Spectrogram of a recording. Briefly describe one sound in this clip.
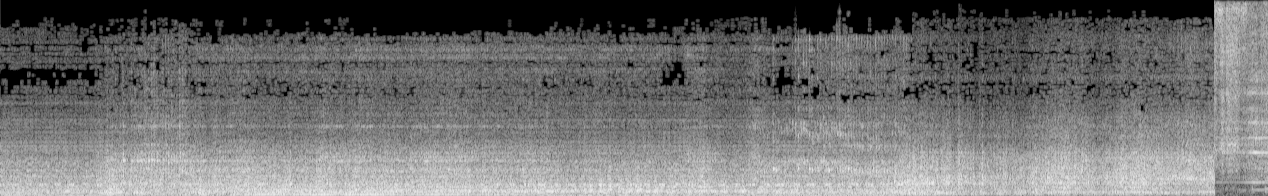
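A hole saw grinds and screeches through metal.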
